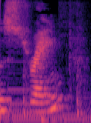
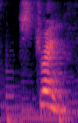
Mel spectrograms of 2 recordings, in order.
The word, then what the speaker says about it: strength: Aí aqui a gente tem a pronúncia do strength com a língua atrás dos dentes, strength, strength.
